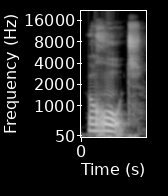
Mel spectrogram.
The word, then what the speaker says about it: rot: Let's take the color red, which is rot. Now, the word is starting with the R, so of course you have to pronounce it.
